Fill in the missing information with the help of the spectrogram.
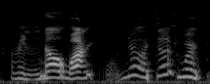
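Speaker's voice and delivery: loud, startled self-correction; sudden loud protest. Real, not acted. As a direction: cut himself off with a loud no. Arguing with himself mid-podcast.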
